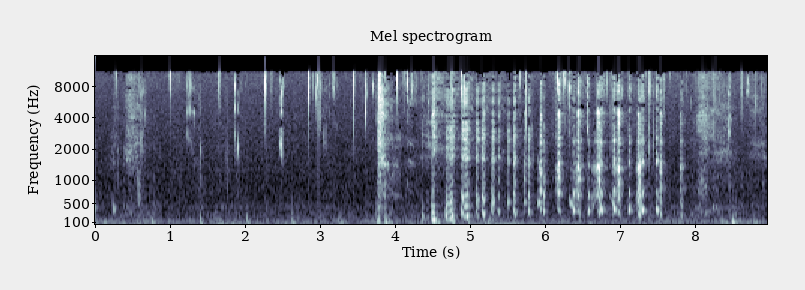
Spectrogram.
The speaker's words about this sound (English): You guys want to hear some mac and cheese? Here's some mac and cheese.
